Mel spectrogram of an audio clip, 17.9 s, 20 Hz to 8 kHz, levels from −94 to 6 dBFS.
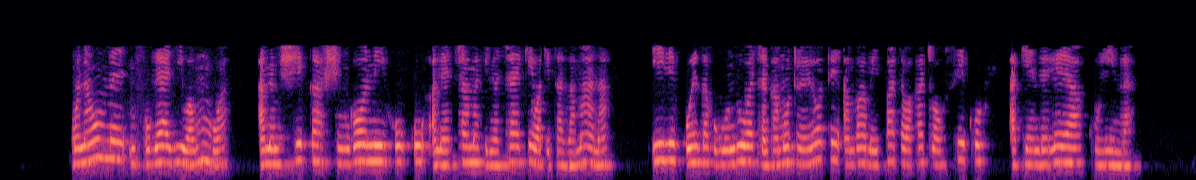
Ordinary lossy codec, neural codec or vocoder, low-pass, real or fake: AAC, 16 kbps; none; 7.2 kHz; real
